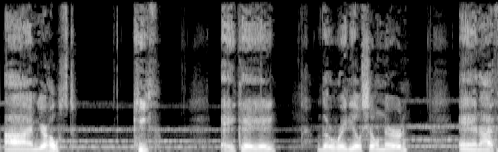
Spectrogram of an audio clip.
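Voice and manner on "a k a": usual speaking voice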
